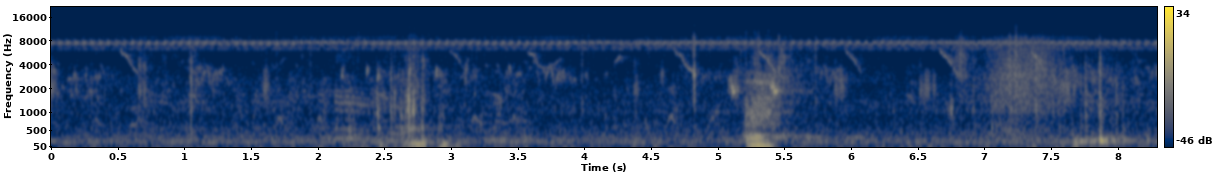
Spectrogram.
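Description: A steady, high-pitched insect drone with scattered short bird chirps. Two brief louder sounds come about three and five seconds in.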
